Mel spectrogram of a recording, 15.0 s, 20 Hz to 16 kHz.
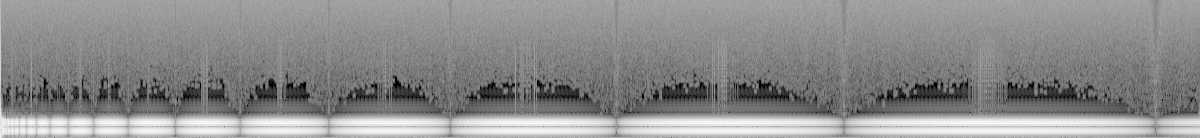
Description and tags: (Sin[440*Pi*t] + Sin[880*Pi*t + 0.1])*Cos[10*Log[t]] for t=0 to 15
